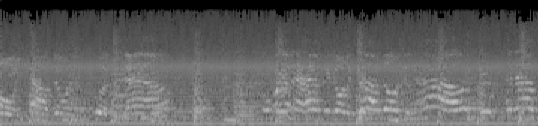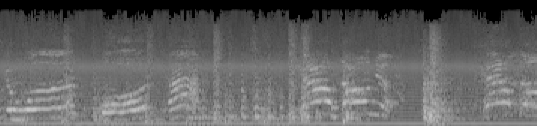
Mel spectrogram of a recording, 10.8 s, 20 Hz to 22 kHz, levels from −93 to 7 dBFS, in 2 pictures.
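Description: Switching spikes from a dimmer, rectifier or unshielded connection are getting into the signal path twice per cycle of the 60 Hz supply, so mains buzz runs through the whole clip: a steady, raspy buzz with harmonics climbing into the kilohertz range, sitting about 10 dB below the audio.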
